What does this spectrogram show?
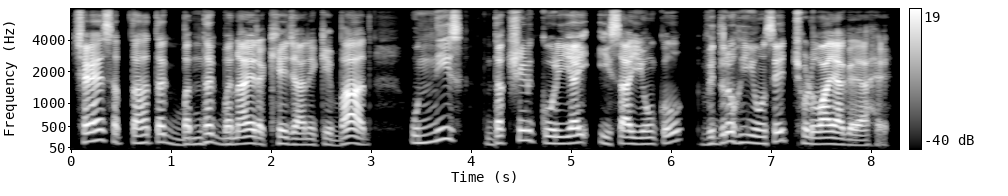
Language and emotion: Hindi, neutral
